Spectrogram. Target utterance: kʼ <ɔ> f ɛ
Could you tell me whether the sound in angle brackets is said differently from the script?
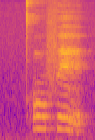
no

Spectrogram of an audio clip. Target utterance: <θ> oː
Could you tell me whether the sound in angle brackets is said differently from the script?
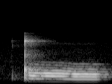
yes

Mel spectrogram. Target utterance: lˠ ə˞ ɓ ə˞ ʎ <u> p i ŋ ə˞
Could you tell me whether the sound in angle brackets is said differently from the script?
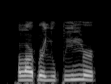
no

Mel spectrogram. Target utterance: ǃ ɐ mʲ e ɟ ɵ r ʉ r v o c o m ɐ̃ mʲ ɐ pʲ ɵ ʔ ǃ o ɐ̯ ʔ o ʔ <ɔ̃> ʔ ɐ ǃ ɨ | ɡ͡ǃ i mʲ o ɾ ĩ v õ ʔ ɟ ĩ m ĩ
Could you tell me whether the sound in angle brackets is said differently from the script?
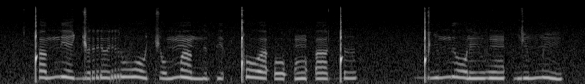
yes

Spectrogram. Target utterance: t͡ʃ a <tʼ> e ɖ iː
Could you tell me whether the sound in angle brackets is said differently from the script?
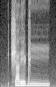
yes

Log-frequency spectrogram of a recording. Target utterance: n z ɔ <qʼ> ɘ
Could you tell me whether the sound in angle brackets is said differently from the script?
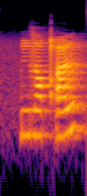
no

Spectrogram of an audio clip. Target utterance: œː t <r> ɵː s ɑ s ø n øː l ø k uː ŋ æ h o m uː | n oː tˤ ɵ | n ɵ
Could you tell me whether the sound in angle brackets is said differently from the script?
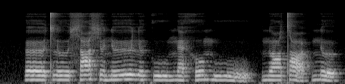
yes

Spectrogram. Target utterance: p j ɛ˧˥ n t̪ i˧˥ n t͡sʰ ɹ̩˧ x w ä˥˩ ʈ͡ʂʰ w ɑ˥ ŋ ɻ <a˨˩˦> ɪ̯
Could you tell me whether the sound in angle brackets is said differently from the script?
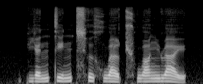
yes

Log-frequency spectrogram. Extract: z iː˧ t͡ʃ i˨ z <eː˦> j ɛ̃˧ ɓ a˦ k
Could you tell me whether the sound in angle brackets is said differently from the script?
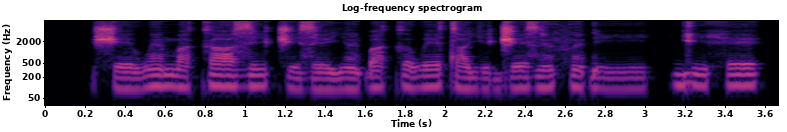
yes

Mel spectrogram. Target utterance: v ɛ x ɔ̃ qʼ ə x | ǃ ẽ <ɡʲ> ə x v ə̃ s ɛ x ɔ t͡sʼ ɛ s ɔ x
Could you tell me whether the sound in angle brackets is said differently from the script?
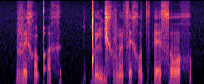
no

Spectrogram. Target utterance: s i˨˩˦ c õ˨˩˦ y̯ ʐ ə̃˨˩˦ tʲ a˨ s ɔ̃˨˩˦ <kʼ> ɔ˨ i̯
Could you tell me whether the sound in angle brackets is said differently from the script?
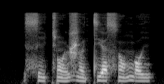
yes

